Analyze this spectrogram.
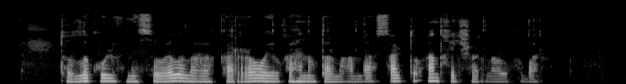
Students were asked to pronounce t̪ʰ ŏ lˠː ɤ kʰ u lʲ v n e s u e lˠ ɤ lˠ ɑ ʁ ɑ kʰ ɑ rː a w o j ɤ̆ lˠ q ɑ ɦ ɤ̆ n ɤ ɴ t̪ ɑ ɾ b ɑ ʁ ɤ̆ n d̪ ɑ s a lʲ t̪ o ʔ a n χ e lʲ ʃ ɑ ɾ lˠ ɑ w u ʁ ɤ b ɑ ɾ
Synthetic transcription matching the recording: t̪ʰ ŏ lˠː ɤ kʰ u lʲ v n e s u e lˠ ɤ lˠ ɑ ʁ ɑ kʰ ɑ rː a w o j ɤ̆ lˠ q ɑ ɦ ɤ̆ n ɤ ɴ t̪ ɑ ɾ m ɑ ʁ ɤ̆ n d̪ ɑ s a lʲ t̪ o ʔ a n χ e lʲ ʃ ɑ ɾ lˠ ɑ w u ʁ ɤ b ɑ ɾ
